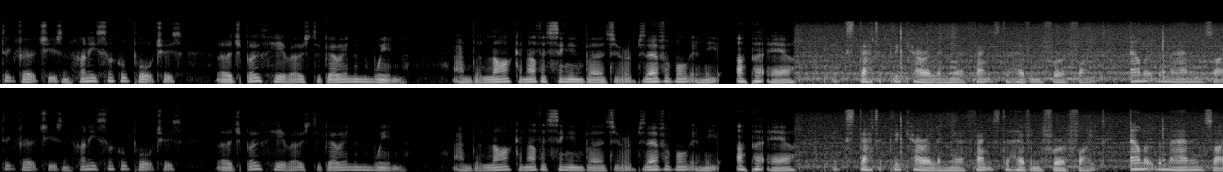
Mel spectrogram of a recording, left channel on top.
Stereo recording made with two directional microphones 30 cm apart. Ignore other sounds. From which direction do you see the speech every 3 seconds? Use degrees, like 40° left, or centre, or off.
50° left, 40° left, 20° left, 20° right.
